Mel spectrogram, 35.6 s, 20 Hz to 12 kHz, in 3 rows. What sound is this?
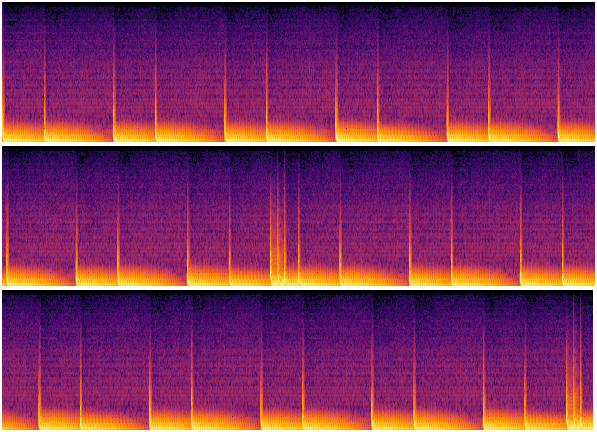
Circuit 17 - Bass 2
Synth Bass Loop created with Korg Minilogue XD
124 BPM
Key of F Minor
August 2020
